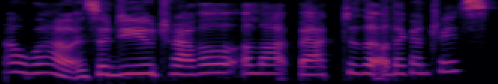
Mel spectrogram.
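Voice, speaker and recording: A woman's voice: sits high, fairly even intonation, a little fast, no echo, studio quality. A middle-aged American woman hosting a podcast in a casual, chatty, joking way. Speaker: podcast host.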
